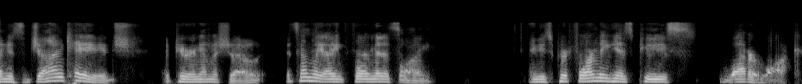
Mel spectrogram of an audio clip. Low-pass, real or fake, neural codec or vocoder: 7.2 kHz; fake; codec, 16 kHz, 1 kbps, FreqCodec, smaller model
